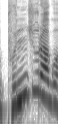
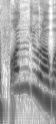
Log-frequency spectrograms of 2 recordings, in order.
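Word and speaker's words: 汾酒: 그리고 다음에 소개해드릴 것은 마지막으로 소개해드릴 건데 그 분주라고 하고 중국 발음은 이제 펀주라고 합니다.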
